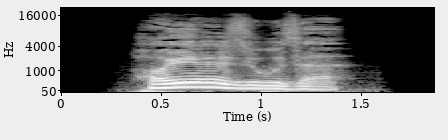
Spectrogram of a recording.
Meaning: cry-baby, crybaby
- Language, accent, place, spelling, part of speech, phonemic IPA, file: German, Germany, Berlin, Heulsuse, noun, /ˈhɔɪ̯lzuːzə/, De-Heulsuse.ogg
